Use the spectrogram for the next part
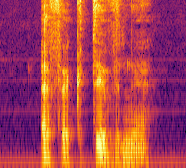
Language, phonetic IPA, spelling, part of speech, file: Polish, [ˌɛfɛkˈtɨvnɨ], efektywny, adjective, Pl-efektywny.ogg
